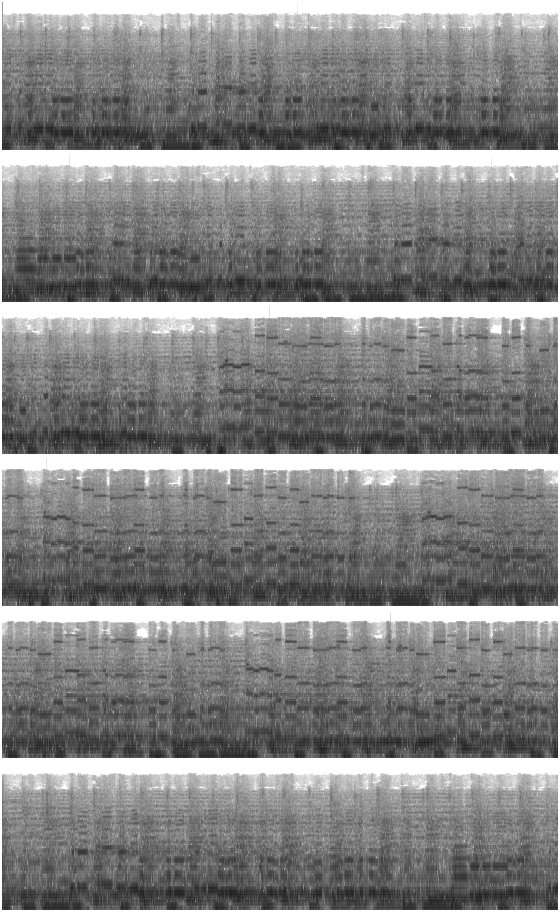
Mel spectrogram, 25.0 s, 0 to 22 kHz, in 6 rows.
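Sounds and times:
accordion lead melody: 0.0 - 25.0.

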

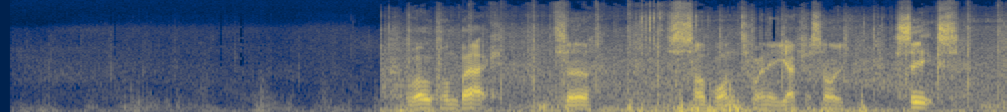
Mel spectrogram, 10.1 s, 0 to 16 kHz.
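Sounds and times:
faint wind buffeting microphone: 0.1 - 10.0.

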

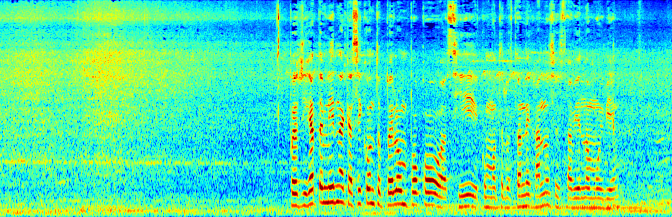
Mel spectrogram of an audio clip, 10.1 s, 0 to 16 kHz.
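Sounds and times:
hiss of passing traffic: 0.0 - 10.0.

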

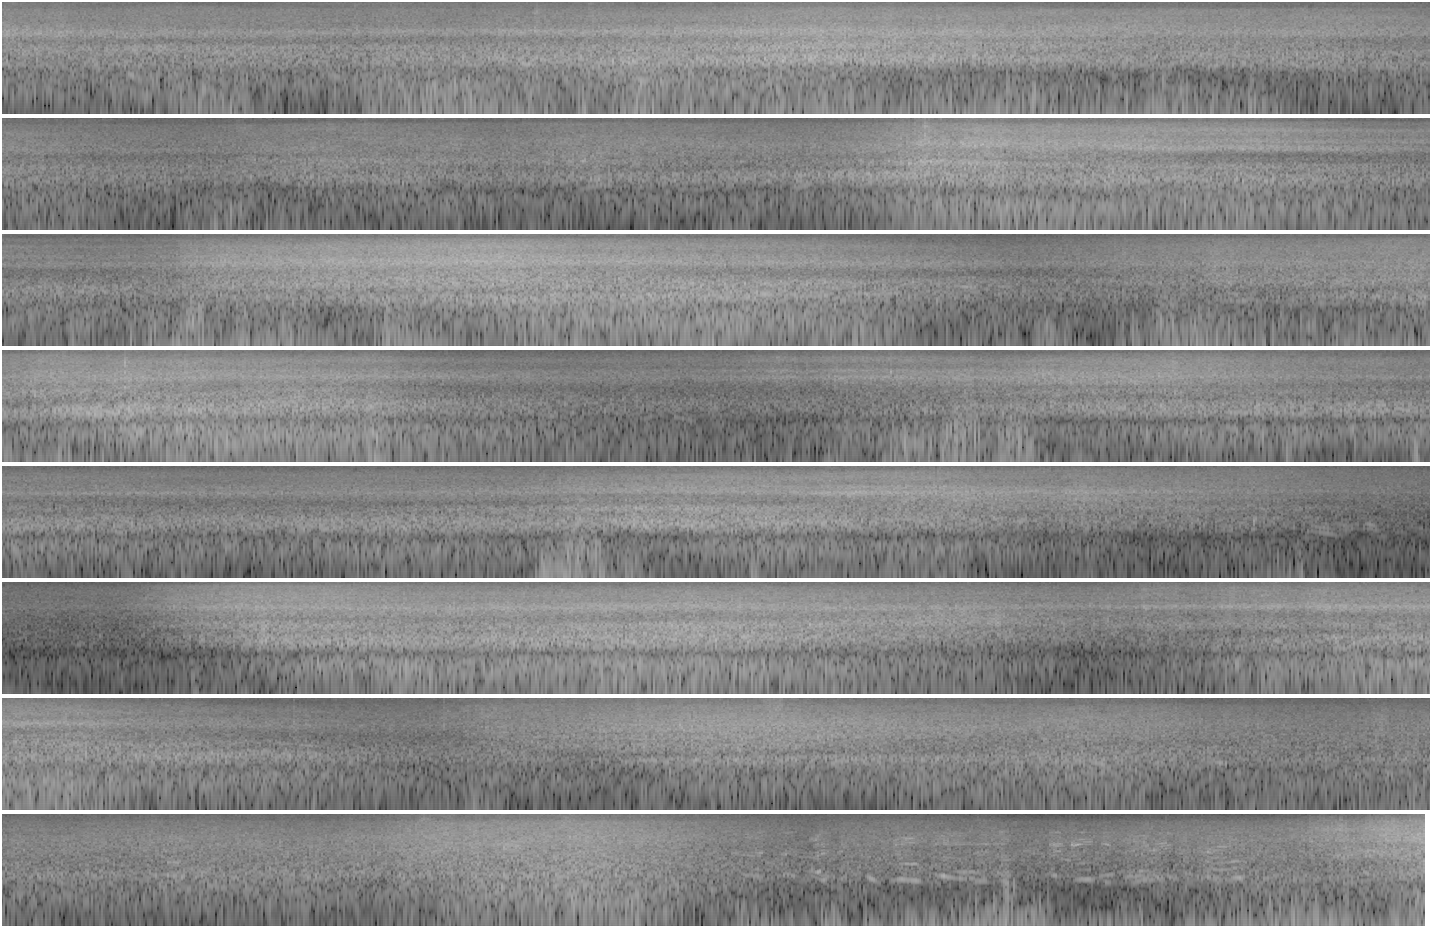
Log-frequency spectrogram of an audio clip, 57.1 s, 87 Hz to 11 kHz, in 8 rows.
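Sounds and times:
waves breaking on shore: 0.0 - 57.0
wind buffeting microphone: 0.0 - 57.0.

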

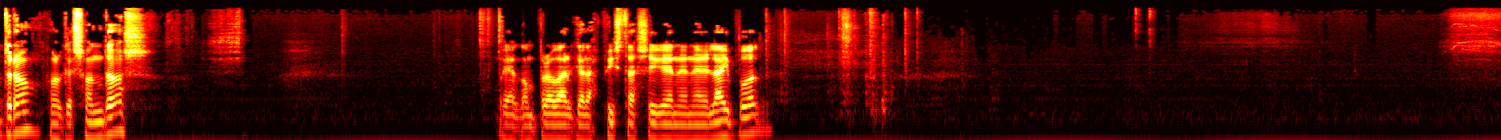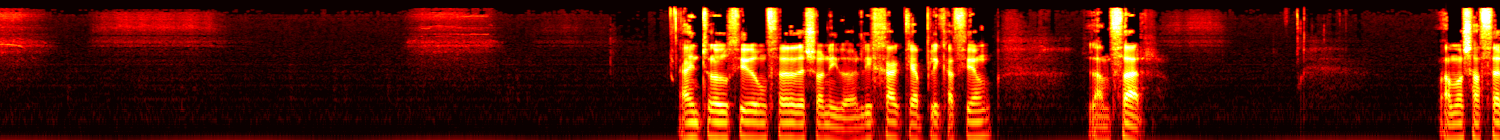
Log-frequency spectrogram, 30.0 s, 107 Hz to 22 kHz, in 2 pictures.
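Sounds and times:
low electrical hum: 0.0 - 30.0
disc rubbing while handled: 1.6 - 2.6.

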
